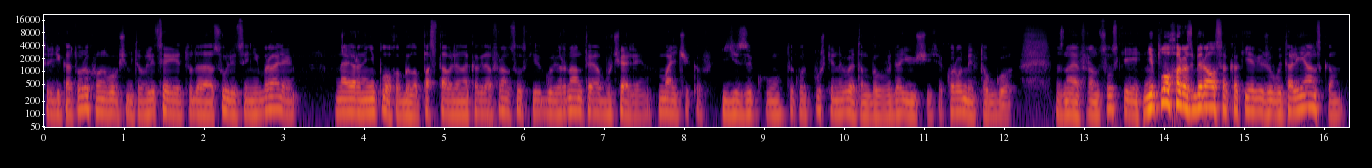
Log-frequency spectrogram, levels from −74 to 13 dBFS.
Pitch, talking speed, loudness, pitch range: 105 Hz, 150 wpm, -25 LUFS, 95-115 Hz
